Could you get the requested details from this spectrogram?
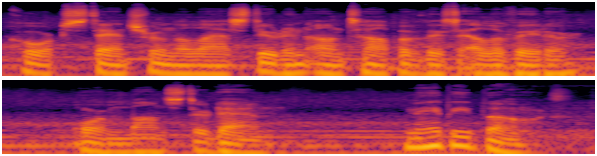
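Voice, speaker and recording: A man's voice: rumbling low, a little slow. A man reading scripted, analytical video essay narration. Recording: clear background noise under voice.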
